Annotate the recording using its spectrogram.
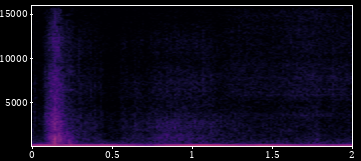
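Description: Neck joints cracking in a quick, sharp pop during a chiropractic cervical adjustment, just after the start, over a steady low hum.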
